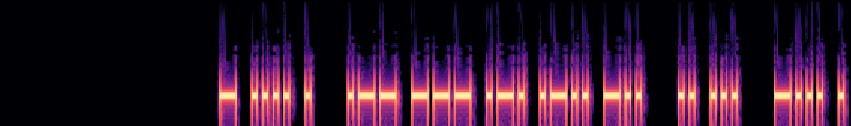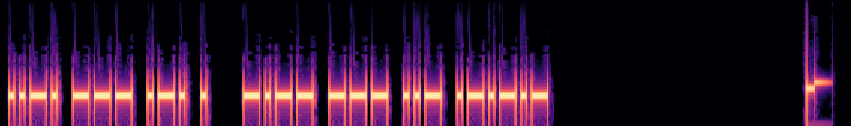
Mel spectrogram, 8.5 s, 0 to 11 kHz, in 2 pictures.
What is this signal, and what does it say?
Morse code, heard as a keyed tone, about 44 wpm, 700 Hz. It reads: THE WORLD IS BEFORE YOU.
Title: Sentences from Top 200 Words 45wpm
